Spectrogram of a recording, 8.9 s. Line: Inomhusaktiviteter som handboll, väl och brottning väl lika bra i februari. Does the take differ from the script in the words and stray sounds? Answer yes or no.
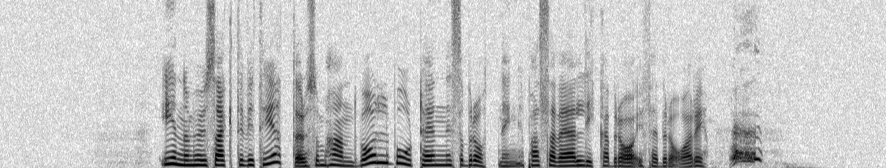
yes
